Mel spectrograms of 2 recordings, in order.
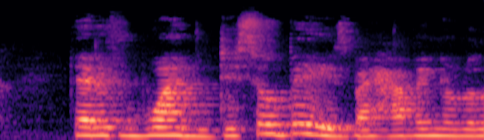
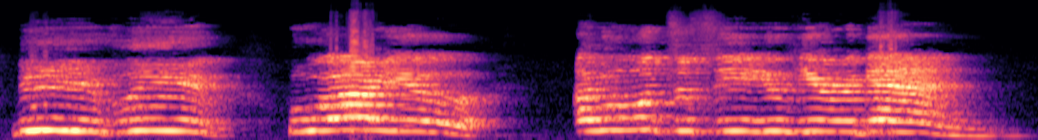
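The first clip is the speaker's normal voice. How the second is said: loud, raised, disgusted yelling; furious shout; 6 semitones higher, 13 dB louder than usual. Acted. Prince shouting at an ugly stranger below his window, furious. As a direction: drive her away with a loud angry yell. Henry repulsed, drives her away.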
